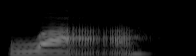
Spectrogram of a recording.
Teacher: So it's not so hard, and it's not so soft, w, but in between, and you could just do wa, like a little bit of support of the bottom lip, kind of softening the v sound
